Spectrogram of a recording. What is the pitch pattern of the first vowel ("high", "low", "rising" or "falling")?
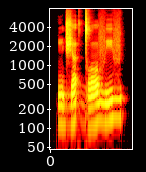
rising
